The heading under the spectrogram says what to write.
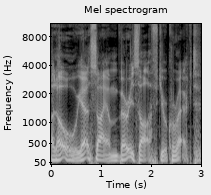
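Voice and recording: Putting on a raspy character voice, a man talks at a fairly low pitch and a moderate pace.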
